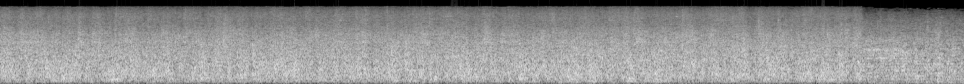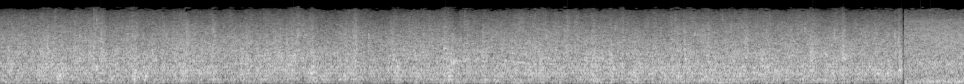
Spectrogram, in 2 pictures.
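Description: Storm noise: strong wind with hail and heavy rain pelting down, a dense, steady roar. About halfway through it changes to another stretch of hurricane wind and driving rain.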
